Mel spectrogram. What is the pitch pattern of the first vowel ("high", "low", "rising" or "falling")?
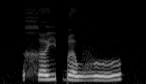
rising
